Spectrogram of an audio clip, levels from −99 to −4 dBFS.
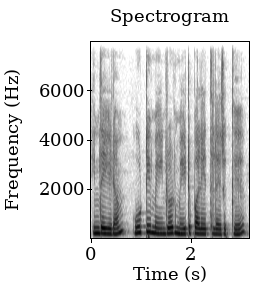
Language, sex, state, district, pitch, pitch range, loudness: Tamil, female, Tamil Nadu, Nilgiris, 220 Hz, 205-235 Hz, -14 LUFS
